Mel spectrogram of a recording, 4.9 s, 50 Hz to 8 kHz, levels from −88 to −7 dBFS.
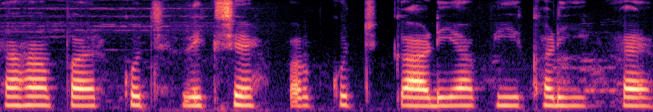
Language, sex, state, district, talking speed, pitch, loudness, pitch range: Hindi, male, Rajasthan, Jaipur, 120 wpm, 225 Hz, -17 LUFS, 220-230 Hz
